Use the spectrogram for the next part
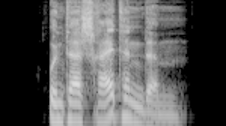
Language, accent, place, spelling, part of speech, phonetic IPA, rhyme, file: German, Germany, Berlin, unterschreitendem, adjective, [ˌʊntɐˈʃʁaɪ̯tn̩dəm], -aɪ̯tn̩dəm, De-unterschreitendem.ogg
- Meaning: strong dative masculine/neuter singular of unterschreitend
